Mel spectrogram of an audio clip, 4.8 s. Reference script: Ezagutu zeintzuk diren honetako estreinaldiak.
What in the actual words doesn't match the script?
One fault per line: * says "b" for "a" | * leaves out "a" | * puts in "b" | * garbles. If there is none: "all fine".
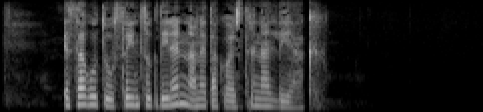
all fine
